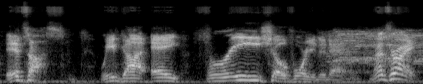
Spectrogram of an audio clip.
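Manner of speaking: ordinary talk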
